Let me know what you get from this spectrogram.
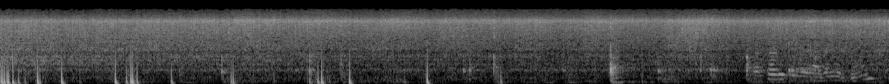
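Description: Tomatoes, shallots and garlic sizzling steadily in hot oil in a metal kadai, while a metal spatula stirring them scrapes and knocks against the pan in irregular clicks.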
